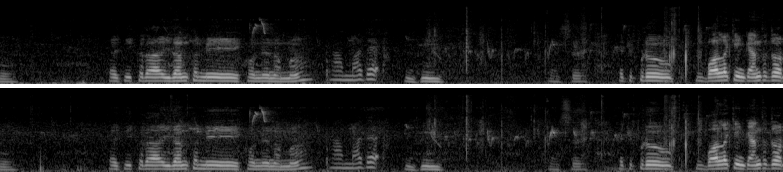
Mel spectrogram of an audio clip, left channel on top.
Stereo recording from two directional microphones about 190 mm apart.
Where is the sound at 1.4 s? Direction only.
10° right (ahead or behind).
